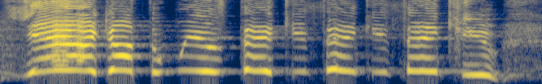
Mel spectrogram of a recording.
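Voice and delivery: put-on high-pitched kid's cheer on getting a present; over the moon. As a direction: re-enact a thrilled child's squeal of thanks. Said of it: "I was over the moon".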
